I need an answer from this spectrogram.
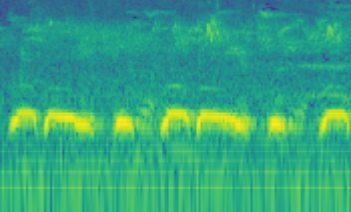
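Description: A Eurasian collared dove coos in repeated hollow, mid-pitched phrases with a steady rhythm. Fainter, higher bird calls sound in the background.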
